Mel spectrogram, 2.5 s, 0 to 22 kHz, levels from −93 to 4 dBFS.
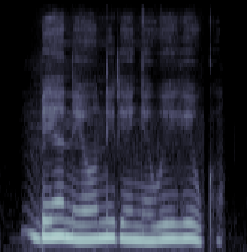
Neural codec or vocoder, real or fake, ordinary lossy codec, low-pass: none; real; none; 19.8 kHz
